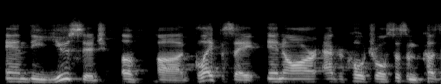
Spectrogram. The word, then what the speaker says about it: glyphosate: the key things that gets sprayed is called glyphosate or you might pronounce it as glyphosphate yeah it's a glyphosate also known as Roundup and that's like proven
